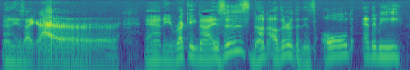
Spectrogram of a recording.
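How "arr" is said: low, drawn-out "arr"; comic-book growl, pitched low; imitated angry growl. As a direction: growl it long, mock angry. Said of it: "Thor looking angry here".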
